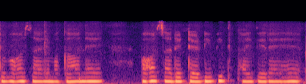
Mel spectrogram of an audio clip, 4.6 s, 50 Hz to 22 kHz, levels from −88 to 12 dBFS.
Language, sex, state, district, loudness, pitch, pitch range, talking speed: Hindi, female, Uttar Pradesh, Lalitpur, -12 LUFS, 195 Hz, 190-195 Hz, 155 wpm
